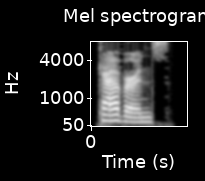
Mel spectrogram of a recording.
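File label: "caverns", British English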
